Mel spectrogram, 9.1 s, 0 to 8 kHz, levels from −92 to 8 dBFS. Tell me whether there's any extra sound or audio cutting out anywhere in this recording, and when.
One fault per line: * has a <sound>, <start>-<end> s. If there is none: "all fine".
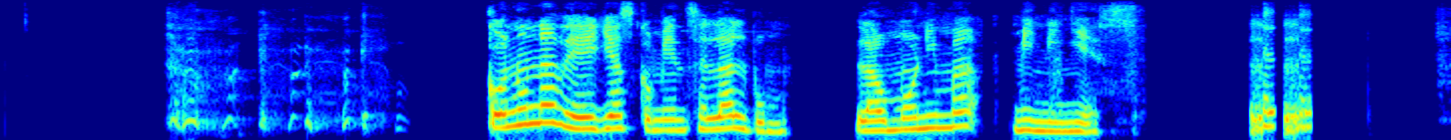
* has a cough, 1.0-2.6 s
* has a laugh, 7.8-8.2 s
